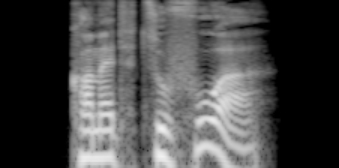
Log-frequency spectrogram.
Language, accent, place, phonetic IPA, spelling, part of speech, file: German, Germany, Berlin, [ˌkɔmət t͡suˈfoːɐ̯], kommet zuvor, verb, De-kommet zuvor.ogg
- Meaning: second-person plural subjunctive I of zuvorkommen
